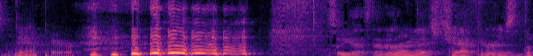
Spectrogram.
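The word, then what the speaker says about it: Damphair: it's Erin damper or damn fair damn fair I've home damp air cuz that's how it's supposed to be pronounced it's damp air the next chapter is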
